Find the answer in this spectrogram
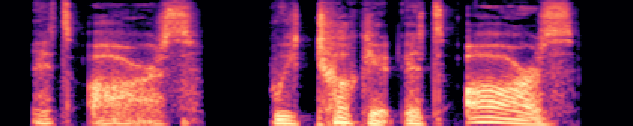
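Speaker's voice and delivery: slow stage whisper, words repeated. Retelling a movie scene where a character whispers to himself: imitating someone whispering. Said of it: "he's whispering to himself".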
